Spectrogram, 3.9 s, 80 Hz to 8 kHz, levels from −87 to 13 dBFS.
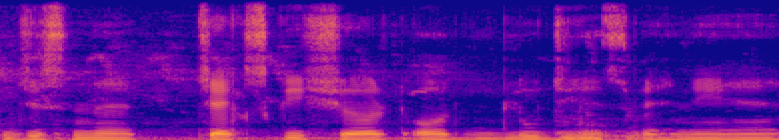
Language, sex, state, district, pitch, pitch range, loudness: Hindi, male, Madhya Pradesh, Katni, 110 Hz, 110-115 Hz, -20 LUFS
